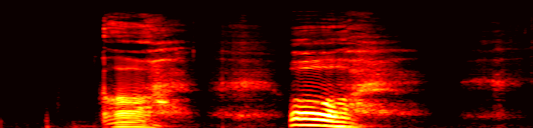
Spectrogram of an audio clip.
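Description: A man groans and exclaims loudly into a close microphone.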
